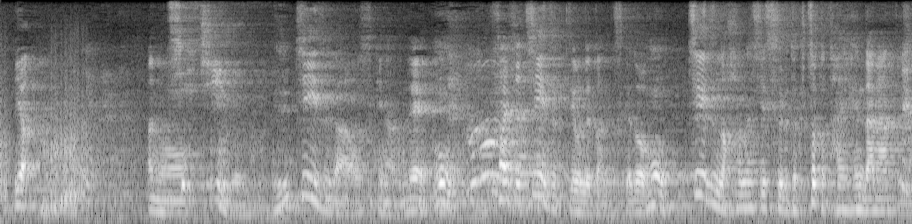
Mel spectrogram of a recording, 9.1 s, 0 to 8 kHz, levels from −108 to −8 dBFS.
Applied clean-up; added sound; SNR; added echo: none; Thunder; 14 dB; reverberation time 2.1 s.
